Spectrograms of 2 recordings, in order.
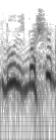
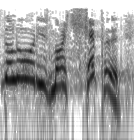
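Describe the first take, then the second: First: It is said casually, without feeling. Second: It is said with joyful, heartfelt conviction.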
